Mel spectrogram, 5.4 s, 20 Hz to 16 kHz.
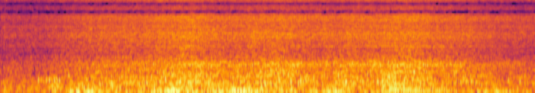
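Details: Chrysler Pentastar 3.6L V6 in a 2017 Dodge Ram 1500 regular cab (labelled 2016), idling after a start with massive cranking noise; loose, uneven tapping about three times a second over the engine hum, abnormal idle noise, source not pinned.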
